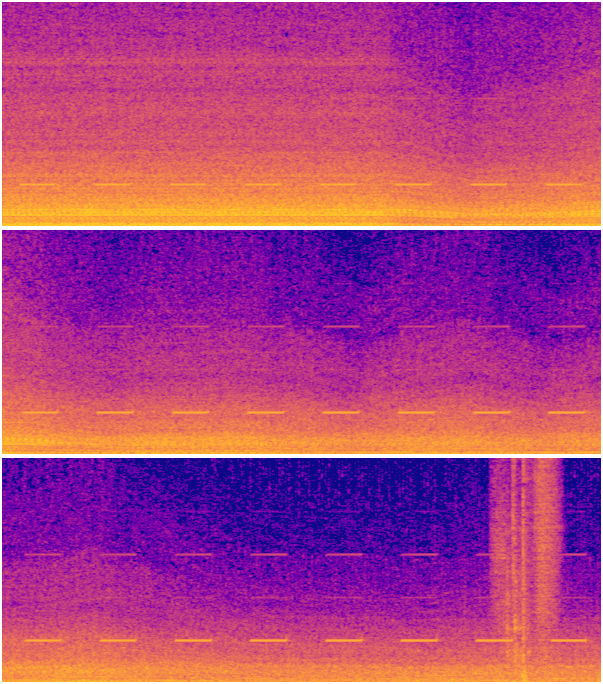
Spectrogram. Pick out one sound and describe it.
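A truck's reversing alarm beeps at a steady, even pace.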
